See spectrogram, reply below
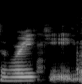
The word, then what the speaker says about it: Reiki: Now, Reiki. I say it right? – Yes, Reiki.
